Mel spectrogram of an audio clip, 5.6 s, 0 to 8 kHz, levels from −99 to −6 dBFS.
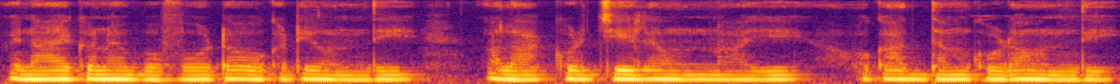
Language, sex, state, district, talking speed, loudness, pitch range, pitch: Telugu, male, Telangana, Hyderabad, 120 wpm, -17 LUFS, 115-120 Hz, 115 Hz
